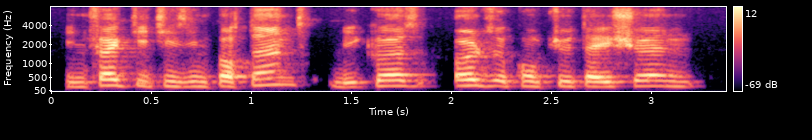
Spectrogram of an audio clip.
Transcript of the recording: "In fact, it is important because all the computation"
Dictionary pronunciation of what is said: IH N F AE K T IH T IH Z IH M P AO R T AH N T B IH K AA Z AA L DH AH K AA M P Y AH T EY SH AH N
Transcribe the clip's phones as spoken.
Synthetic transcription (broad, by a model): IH N F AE K T IH T IH Z IH M P AO R T AH N T B IH K AA Z AA L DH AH K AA M P Y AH T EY SH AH N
